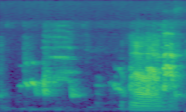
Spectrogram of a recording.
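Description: A broad-breasted white turkey gobbles in one loud, rattling burst near the end, after a shorter, softer call at the start, with no talk.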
